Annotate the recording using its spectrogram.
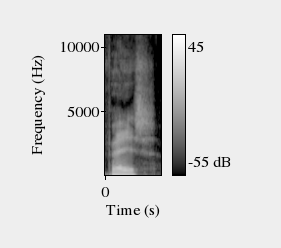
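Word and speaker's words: Faes: For Leicester, Danny Ward, James Justin, Wout Faz. I think it's pronounced Faz. Wout Faz.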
